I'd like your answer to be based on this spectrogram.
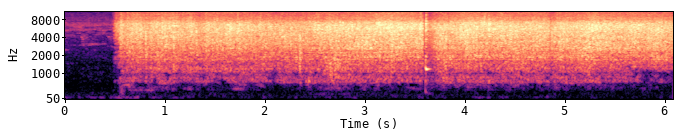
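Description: Malabar spinach hits hot oil with fried onions in a pan, bursting into a loud, steady sizzle that starts abruptly and carries on alone without pause.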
